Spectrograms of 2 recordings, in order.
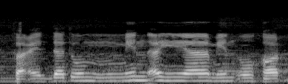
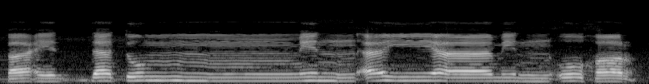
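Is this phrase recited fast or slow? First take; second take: fast; slow. First: It is recited quickly with a short nasal hum. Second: It is recited slowly with a longer nasal hum. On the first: "Kalau kita baca laju" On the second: "Tapi kalau kita baca lambat"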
